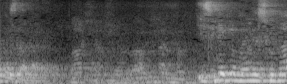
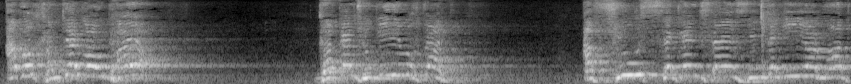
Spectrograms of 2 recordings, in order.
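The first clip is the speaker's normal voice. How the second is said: climactic sermon narration; 8 semitones higher than usual. Acted. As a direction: build the suspense to the breaking point. Climax of the majlis story.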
